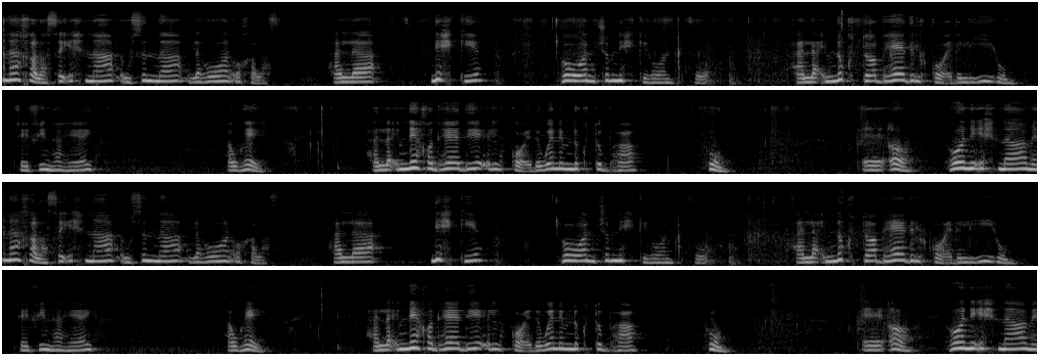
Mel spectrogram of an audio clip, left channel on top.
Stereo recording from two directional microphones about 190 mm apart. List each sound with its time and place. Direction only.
0.1 s a woman's voice: 10° left (ahead or behind)
7.9 s a woman's voice: 10° left (ahead or behind)
12.5 s speech: 15° left (ahead or behind)
13.9 s speech: 15° left (ahead or behind)
18.9 s speech: 20° left (ahead or behind)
